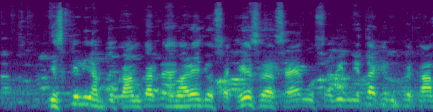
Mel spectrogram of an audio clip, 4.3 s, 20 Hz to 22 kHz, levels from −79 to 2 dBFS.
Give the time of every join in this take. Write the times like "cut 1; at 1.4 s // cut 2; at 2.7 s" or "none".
cut 1; at 1.7 s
